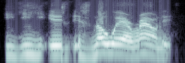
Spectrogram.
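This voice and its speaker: A man talks in a slightly high voice over a group call, and the line keeps breaking up and dropping his words. The audio is dull and lo-fi, with a dry, close sound and no room around it. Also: fairly quick, no room sound. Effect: choppy call audio cutting out. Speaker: participant in an online debate group. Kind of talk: heated casual talk on a group call. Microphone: online group call.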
